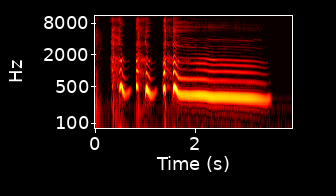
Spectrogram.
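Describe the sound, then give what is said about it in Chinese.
Performed crying of a storybook character, voiced by a narrator: three short sobbing wails followed by one long, steady, drawn-out moaning wail that ends abruptly, heard alone. “他说完，又哭了起来。”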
